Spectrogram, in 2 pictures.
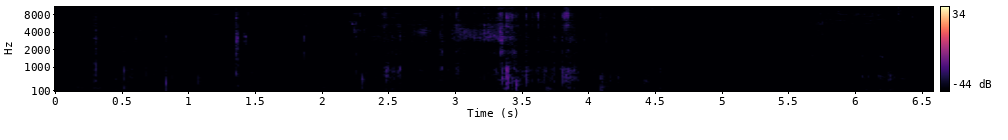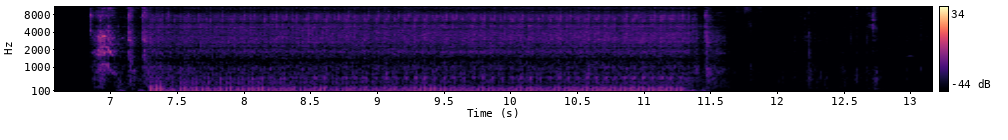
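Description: A motorcycle engine starts up and runs at a steady, loud idle for about four seconds before cutting off abruptly, with quiet scattered clatter and handling noises before and after.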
